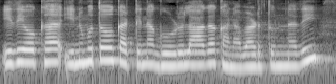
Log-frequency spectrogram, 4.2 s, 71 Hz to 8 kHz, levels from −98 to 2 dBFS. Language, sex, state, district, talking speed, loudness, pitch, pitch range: Telugu, female, Telangana, Mahabubabad, 100 wpm, -15 LUFS, 225 Hz, 200-250 Hz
